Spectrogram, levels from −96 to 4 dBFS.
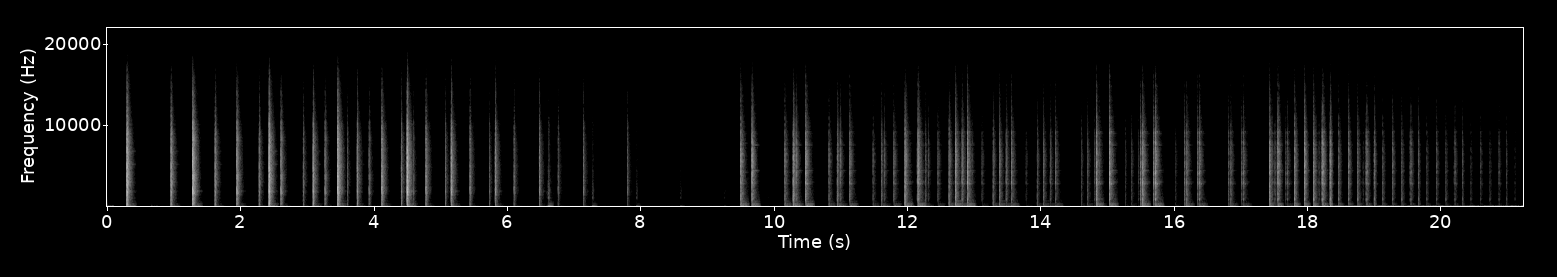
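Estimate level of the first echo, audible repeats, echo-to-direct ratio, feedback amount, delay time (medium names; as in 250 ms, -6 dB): -11.0 dB, 4, -10.0 dB, 48%, 661 ms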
